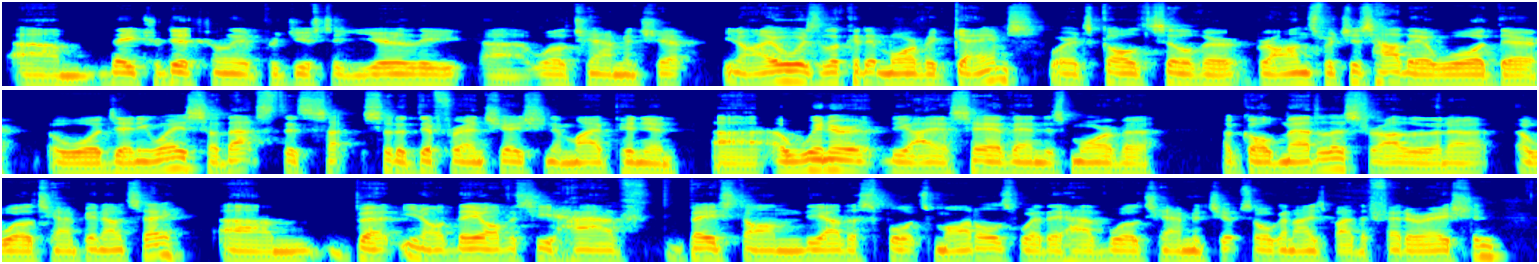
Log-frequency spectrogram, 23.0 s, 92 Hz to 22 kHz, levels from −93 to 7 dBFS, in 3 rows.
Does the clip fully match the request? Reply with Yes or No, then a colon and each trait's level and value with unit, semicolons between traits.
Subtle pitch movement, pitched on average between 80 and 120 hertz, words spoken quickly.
Yes: narrow, 2.1 semitones; low, 105 Hz; fast, 230 wpm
